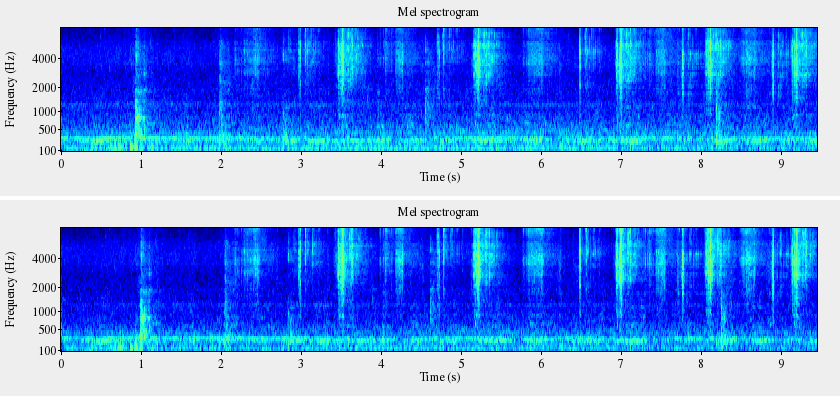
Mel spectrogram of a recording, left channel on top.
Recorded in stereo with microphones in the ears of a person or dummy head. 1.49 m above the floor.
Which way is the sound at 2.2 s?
25° right (ahead or behind).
